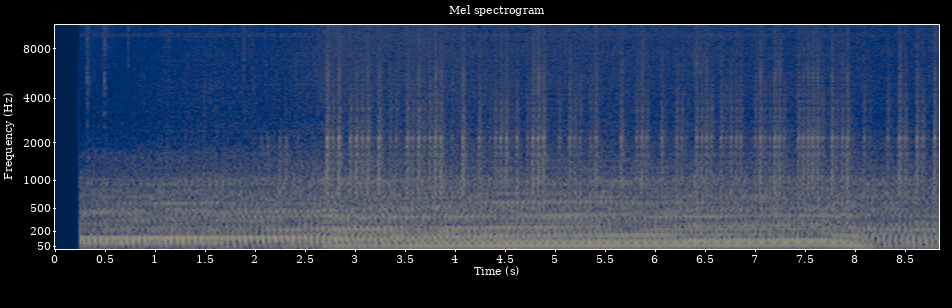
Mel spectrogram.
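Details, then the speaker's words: Truck V8 with Boss 302 intake manifold and new injectors, driving under load: steady deep drone with a fast, uneven metallic rattle from the back of the intake, heard inside and outside; absent when revved in park, so owner suspects something loose rattling, not the engine. "Doesn't sound good. Uh rattles quite a lot. Uh you can hear it from inside, outside the truck."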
